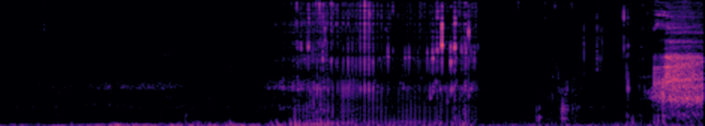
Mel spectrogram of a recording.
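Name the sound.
sipping tea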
